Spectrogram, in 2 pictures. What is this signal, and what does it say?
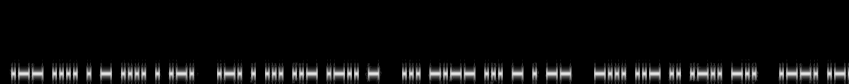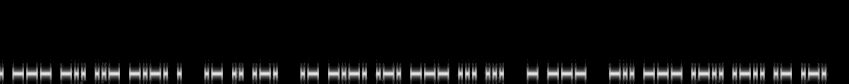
Morse code, heard as a keyed tone, about 34 wpm, 500 Hz. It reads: WHETHER RESULT SYSTEM BUILD PRODUCE AIR ACROSS TO DOLLAR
